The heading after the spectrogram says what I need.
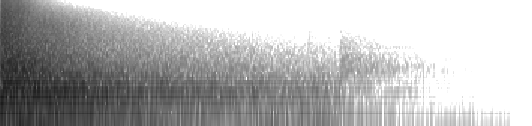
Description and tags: I made this sound by layering a bunch of different balloon popping sounds.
